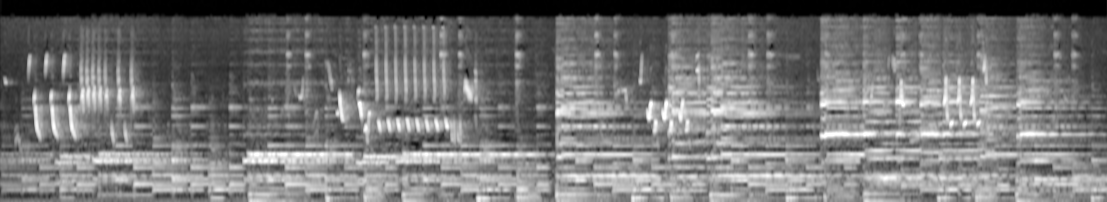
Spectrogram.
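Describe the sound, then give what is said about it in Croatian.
Nightingale song: a continuous, fairly loud stream of varied melodic phrases, with rapid chirps, trills and whistled notes changing pitch from phrase to phrase. “Slavuj pjeva danju i noću. Umjetnička i melodična pjesma slavuja ostavlja najveći utisak kada se mužjaci takmiče u noćnoj tišini.”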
